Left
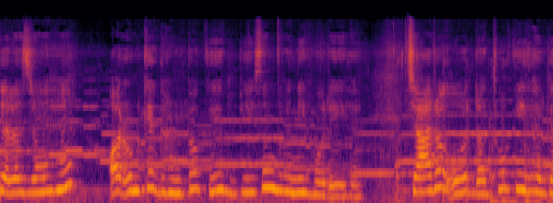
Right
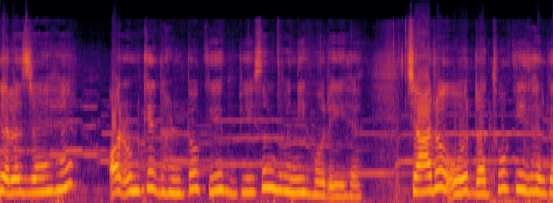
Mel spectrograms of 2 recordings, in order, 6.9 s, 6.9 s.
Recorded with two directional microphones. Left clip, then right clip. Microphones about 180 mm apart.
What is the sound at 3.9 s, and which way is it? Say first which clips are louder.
A woman's voice: right 7 dB; 30° right (ahead or behind).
